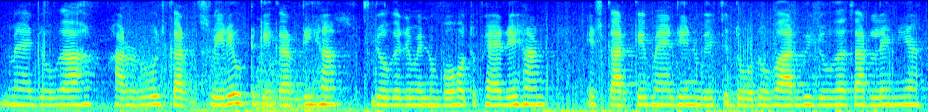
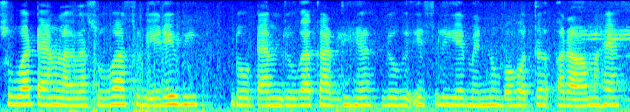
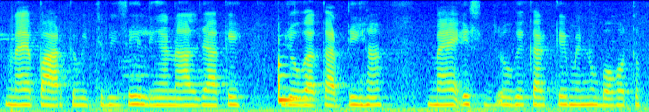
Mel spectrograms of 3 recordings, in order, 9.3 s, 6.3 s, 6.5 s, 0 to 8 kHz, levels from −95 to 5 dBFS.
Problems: background conversations at intervals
